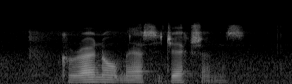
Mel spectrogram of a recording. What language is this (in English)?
English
